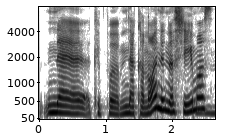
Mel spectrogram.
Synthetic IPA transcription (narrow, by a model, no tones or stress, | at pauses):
nʲɛkɐɪpnʲɛkɐnoːnʲɪnʲɛsʃʲɛɪmɐs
